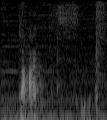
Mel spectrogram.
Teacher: Ou seja, a gente escreve a palavra como nós temos aqui, táxi, a gente escreve com X, no entanto na nossa pronúncia sai o som do KS, táxi. Então, ele não é considerado um dígrafo, ele é chamado de difono, justamente é o contrário, aliás, é o contrário do dígrafo. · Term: encontro consonantal fonético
